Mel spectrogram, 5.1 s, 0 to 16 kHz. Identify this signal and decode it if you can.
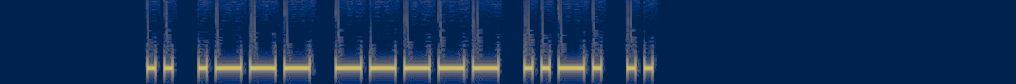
Morse code, heard as a keyed tone, about 27 wpm, 700 Hz. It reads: IJ0FI
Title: Code Groups - 5 Letter:Numbers - 28wpm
